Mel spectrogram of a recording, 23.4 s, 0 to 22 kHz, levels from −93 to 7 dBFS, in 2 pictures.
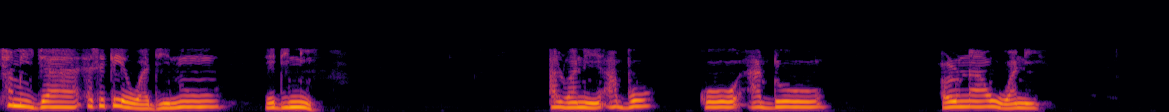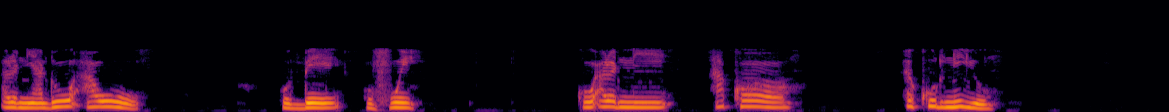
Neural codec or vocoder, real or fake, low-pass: none; real; 3.6 kHz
